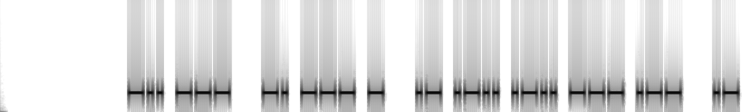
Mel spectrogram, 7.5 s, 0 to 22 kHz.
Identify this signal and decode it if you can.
Morse code, heard as a keyed tone, about 25 wpm, 700 Hz. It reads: DO NOT ALLOW A
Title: Sentences from Top 1000 Words - Review Part 4 - 25wpm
